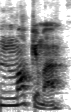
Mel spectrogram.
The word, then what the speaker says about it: Makima: The I is like the I sounds like E. Makim. Makima. Yeah. Makim. Makima.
